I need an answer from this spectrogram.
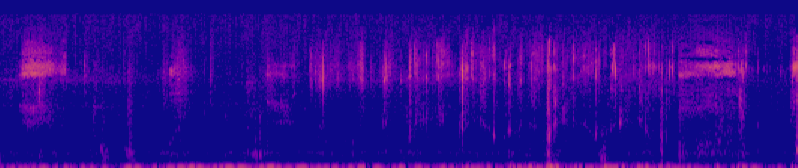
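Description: Faint, soft chewing and crunching as someone eats a sandwich, with many irregular small bites and mouth sounds in quiet surroundings.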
